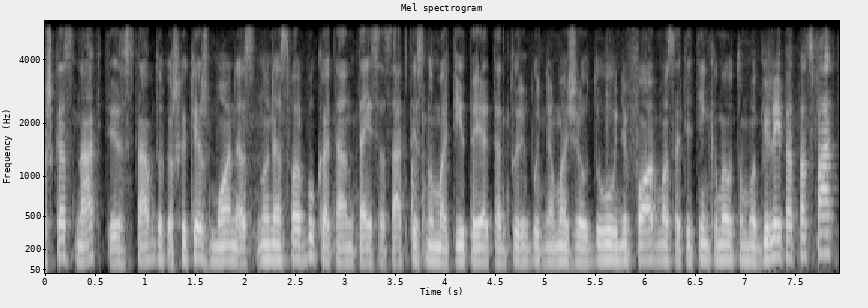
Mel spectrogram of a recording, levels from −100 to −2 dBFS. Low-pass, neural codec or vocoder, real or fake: 5.4 kHz; none; real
